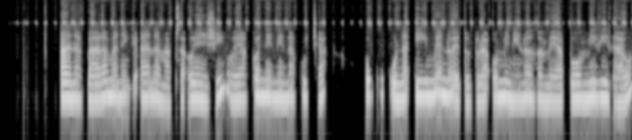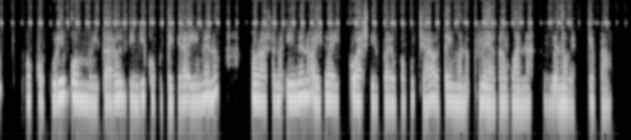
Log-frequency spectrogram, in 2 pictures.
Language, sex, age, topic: Oshiwambo, female, 18-24, agriculture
